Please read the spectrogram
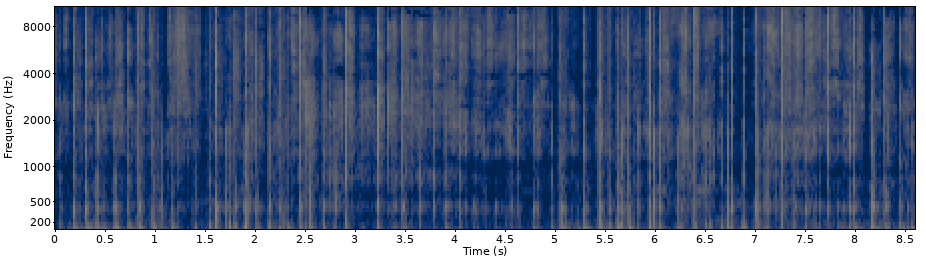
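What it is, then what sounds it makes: Paperback book spine being scratched. A black paperback book with a paper and card spine is held upright while fingers and nails scratch along the spine and the cover near it. The result is a rapid, continuous run of short, dry scratching strokes with a soft, low-heavy thud to each and only faint brightness on top.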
